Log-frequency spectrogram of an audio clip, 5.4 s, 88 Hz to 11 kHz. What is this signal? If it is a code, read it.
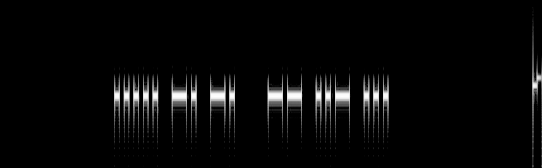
Morse code, heard as a keyed tone, about 25 wpm, 700 Hz. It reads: 5NN MUS
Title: Ontario QSO Party Exchange 25wpm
